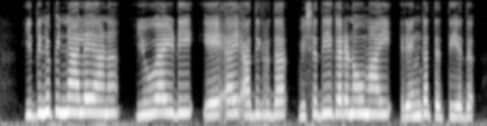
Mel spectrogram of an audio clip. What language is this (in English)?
Malayalam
